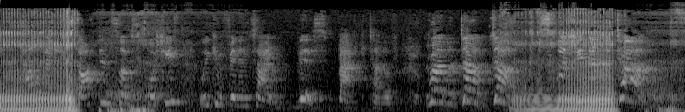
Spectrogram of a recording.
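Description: A small flat-faced dog makes loud, drawn-out snoring breaths with snorts and smaller snuffling sounds between them. Noisy breathing through a narrowed airway.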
